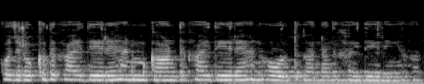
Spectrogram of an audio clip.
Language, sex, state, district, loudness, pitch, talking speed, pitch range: Punjabi, female, Punjab, Kapurthala, -15 LUFS, 205 Hz, 225 wpm, 195-210 Hz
